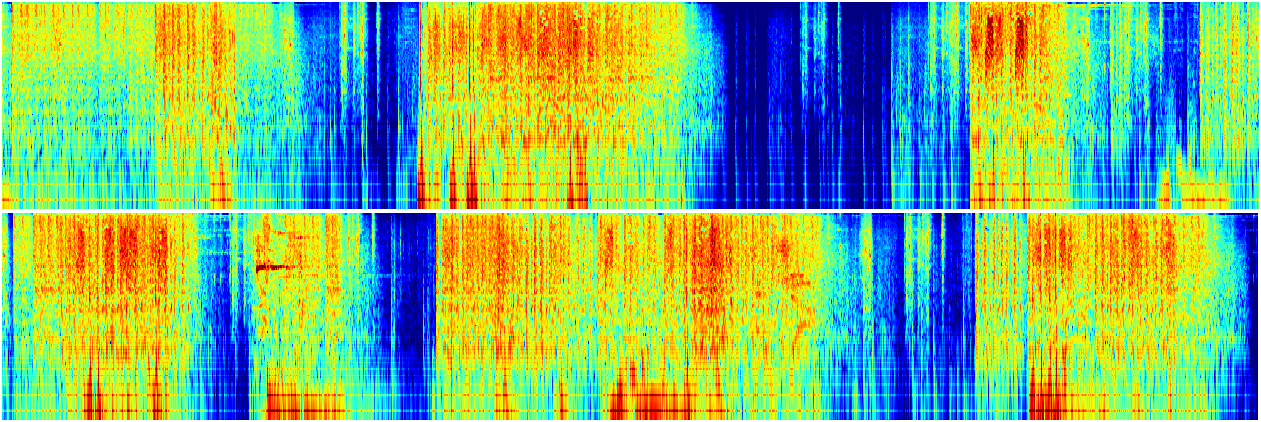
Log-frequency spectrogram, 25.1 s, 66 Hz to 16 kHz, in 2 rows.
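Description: Loud bursts of T77 rifle fire in a mobile shooter, long rattling automatic strings separated by short silent gaps, close and dominant throughout.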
